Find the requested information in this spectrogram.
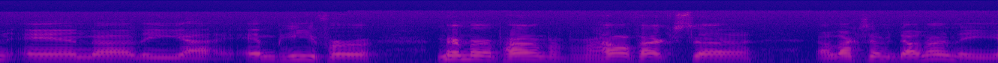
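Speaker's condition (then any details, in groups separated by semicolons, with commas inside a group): Mild cerebral palsy; mild, affects coordination, intellectual or developmental disability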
